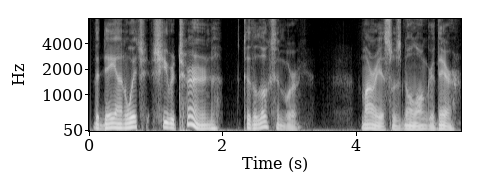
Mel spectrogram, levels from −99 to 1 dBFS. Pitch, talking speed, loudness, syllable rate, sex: 100 Hz, 150 wpm, -17 LUFS, 4.9 syllables/s, male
